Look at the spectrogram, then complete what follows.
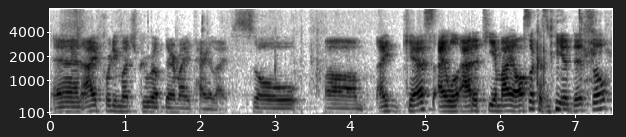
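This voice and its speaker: A young man, a university student who grew up in the Philippines, co-hosting a podcast and talking in a chatty, lively way with laughs. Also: mid-range voice, measured pace, roomy sound, a little hiss or hum. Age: young adult. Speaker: podcast co-host. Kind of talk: casual chat.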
